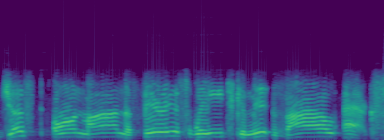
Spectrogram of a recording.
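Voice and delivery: slow, drawn-out Southern oratory; Southern accent. Acted. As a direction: recite it like a Southern orator savoring bourbon. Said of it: "the Southern accent, my own Southern accent".

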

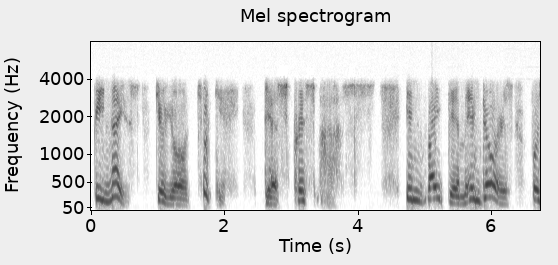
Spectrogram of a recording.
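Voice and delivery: lilting Jamaican performance poetry; rhythmic Jamaican accent with swooping pitch and stretched rhymes. Acted. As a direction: recite in your best put-on Jamaican accent. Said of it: "I use my best Jamaican accent".

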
